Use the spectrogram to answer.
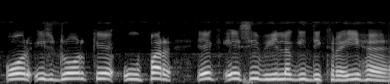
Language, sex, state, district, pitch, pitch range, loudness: Hindi, male, Uttar Pradesh, Shamli, 240 Hz, 230-260 Hz, -16 LUFS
